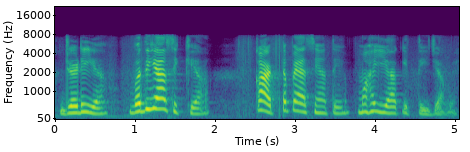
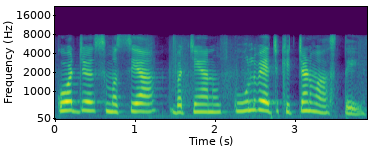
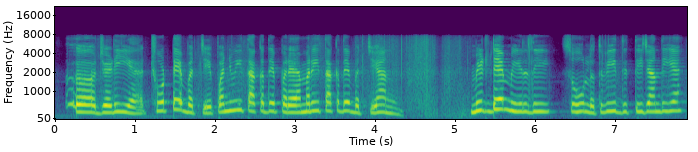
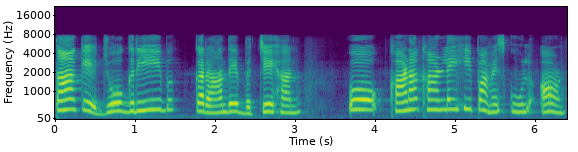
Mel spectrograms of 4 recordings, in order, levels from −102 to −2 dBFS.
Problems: constant background noise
